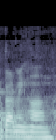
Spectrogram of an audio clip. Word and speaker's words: Birmingham: The English pronounce it differently from me, so I say Birmingham, like an American.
